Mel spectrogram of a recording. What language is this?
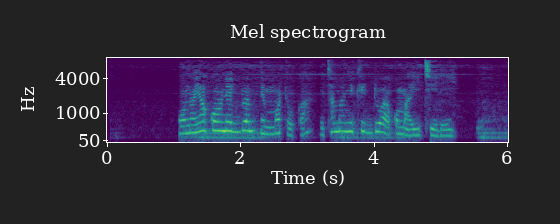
Ganda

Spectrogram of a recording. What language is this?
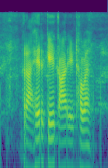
Chhattisgarhi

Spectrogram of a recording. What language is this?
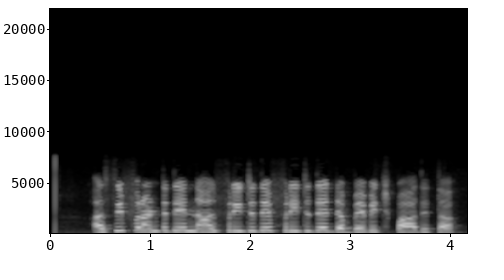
Punjabi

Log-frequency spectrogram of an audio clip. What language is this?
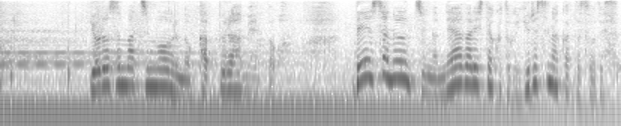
Japanese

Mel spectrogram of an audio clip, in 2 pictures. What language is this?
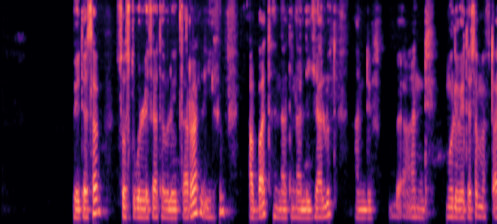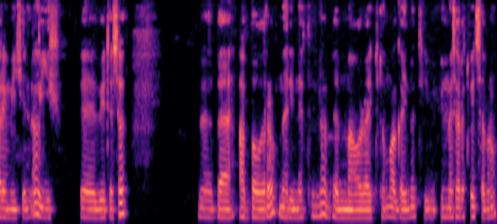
Amharic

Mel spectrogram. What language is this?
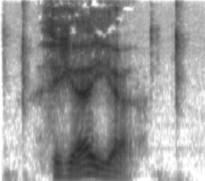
Kabyle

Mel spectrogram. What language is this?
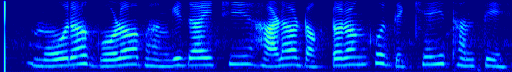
Odia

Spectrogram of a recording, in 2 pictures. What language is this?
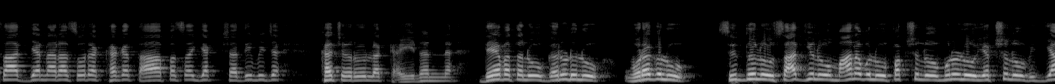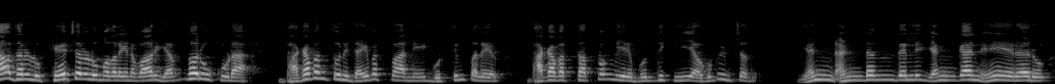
Telugu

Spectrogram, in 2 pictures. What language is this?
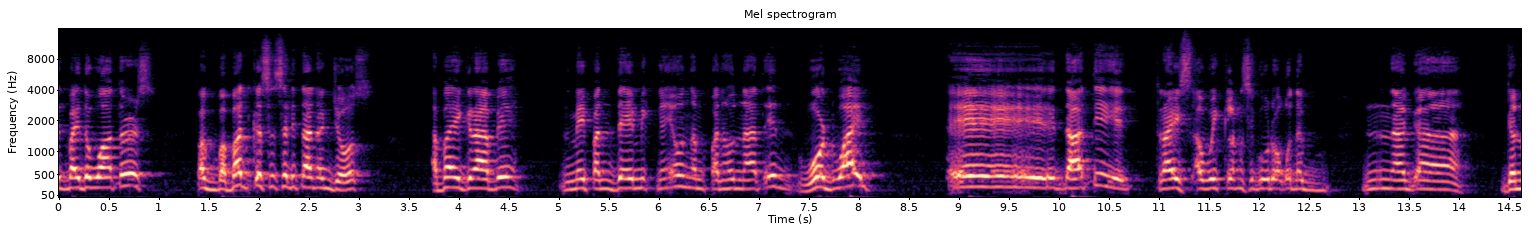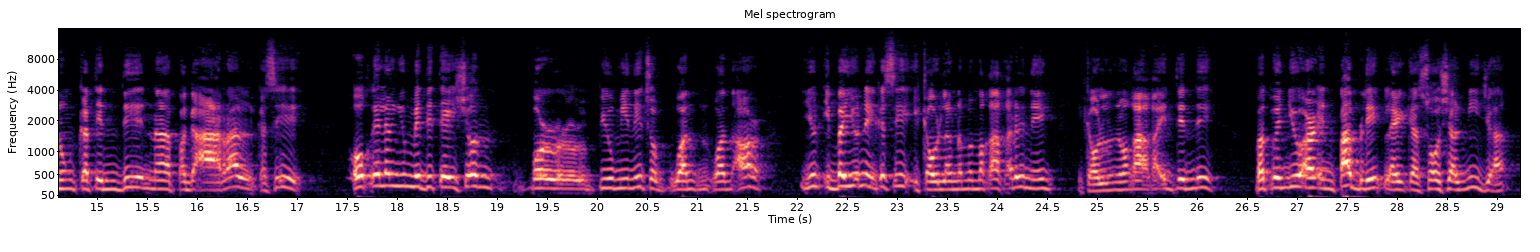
Filipino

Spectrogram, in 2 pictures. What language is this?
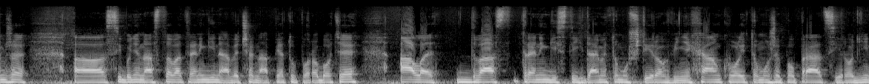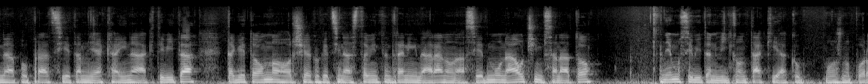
Slovak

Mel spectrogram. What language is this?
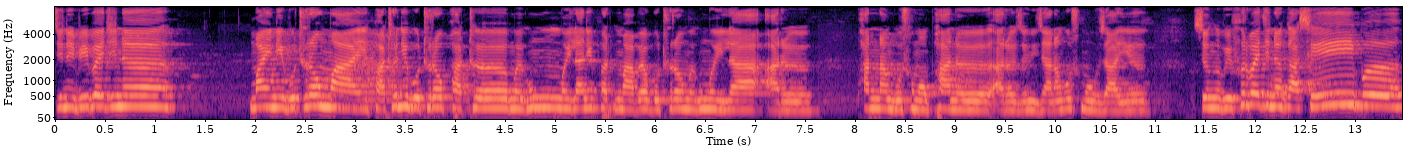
Bodo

